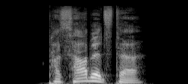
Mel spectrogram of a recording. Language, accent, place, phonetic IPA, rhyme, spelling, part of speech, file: German, Germany, Berlin, [paˈsaːbl̩stɐ], -aːbl̩stɐ, passabelster, adjective, De-passabelster.ogg
- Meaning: inflection of passabel: 1. strong/mixed nominative masculine singular superlative degree 2. strong genitive/dative feminine singular superlative degree 3. strong genitive plural superlative degree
